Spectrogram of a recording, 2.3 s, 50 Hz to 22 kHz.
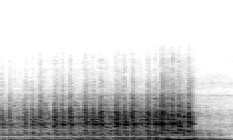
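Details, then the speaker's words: Abandoned 1965 Ford Ranchero 4x4: starter cranks with rhythmic, uneven puffs that never catch, after it had idled earlier; owner suspects coil needs rebuild — cranking without starting. "I was hoping it was going to bust right off it wants to it's trying"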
